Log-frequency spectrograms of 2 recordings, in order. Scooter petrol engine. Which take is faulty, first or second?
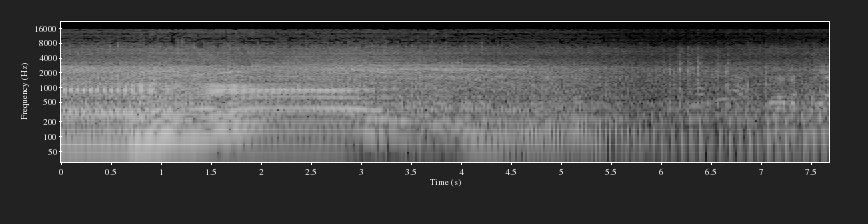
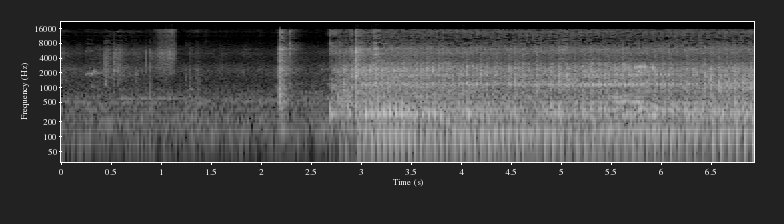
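second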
